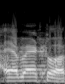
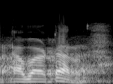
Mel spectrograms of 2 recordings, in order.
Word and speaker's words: abattoir: ऊपर जो मैंने शब्द बताया एबेटर, उसका स्पेलिंग होता है ABATTOIR, एबेटर।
